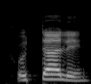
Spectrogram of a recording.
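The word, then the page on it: kliuttali: Archi; nominative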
